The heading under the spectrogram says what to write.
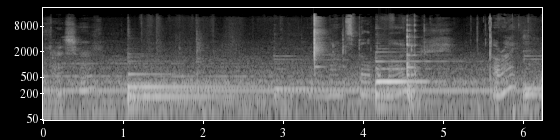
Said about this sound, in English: I poured that one a little too much. I know that one's going to spill over if I put my lid on.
